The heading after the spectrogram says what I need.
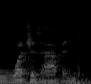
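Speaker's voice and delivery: dropped to a soft, stunned murmur; quietly replaying disbelief; stunned hush. Trader recalling his thought after a sudden loss, dazed and soft.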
